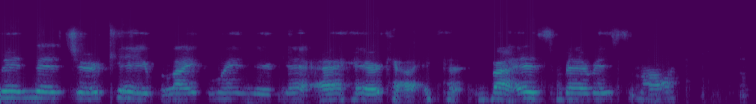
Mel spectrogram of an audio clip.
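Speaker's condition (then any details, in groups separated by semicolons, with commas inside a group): ALS; tracheostomy; arms do not work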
